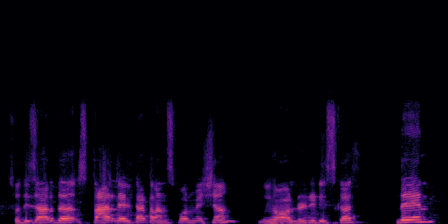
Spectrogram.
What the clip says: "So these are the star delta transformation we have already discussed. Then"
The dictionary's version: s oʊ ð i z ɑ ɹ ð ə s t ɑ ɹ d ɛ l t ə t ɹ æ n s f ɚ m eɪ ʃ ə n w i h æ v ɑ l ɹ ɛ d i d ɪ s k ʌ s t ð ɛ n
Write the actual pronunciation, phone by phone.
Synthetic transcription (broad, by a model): s oʊ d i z ɑ ɹ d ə s t ɑ ɹ d ɛ l t ə t ɹ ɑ n s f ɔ m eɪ ʃ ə n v i h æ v ɑ l ɹ ɛ d i d ɪ s k ʌ s t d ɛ n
